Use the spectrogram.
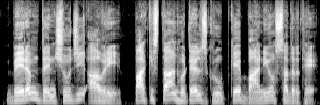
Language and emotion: Urdu, neutral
